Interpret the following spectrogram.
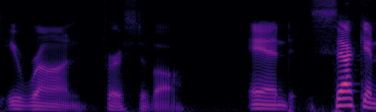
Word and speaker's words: Iran: he is Chief propagandist session concession concession on Iran on China on it's Iran it's pronounced Iran first of all and second of all concessions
